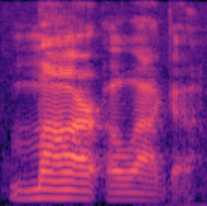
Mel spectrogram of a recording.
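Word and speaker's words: Mar-a-Lago: got in trouble for saying it's not marilo Maraga somebody actually emailed me and said say it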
